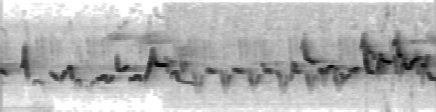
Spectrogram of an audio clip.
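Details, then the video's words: Lure sound of a leaf warbler for attracting wild birds: rapid high twittering and thin sliding chirps, continuous and busy, several notes each second rising and falling. "suara pikat burung cikrak daun/ pare-pare ribut"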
